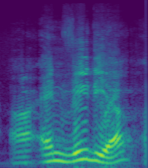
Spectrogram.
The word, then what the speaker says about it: Nvidia: Nvidia, that's how it's pronounced, it's 8.7% जो है ये ऊपर गया है और इस वक्त 262% in the last quarter from the earlier year.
